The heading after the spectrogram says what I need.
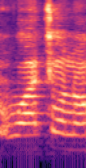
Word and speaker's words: वचन: এটা কি বচন হবে না ওয়াচন হবে? ওয়াচনা। উচ্চারণ হবে ওয়া ওয়া ওয়াচনা ওয়া আর ওয়াচনা মাব্রাবীত।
